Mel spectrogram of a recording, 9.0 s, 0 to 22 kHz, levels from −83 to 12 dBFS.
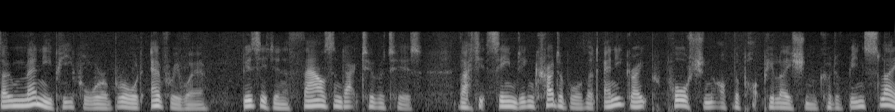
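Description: An echo canceller on a loudspeaker end of the call likely let part of its microphone pickup slip through and be sent back, so this speech carries an echo leak. A faint copy trailing the speech by 163 ms appears from 0.68 to 0.88 s, around 30 dB down, and again, weaker still near 40 dB down, from 8.01 to 8.21 s and at 8.43 to 8.48 s, within call audio that stops at 8 kHz.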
